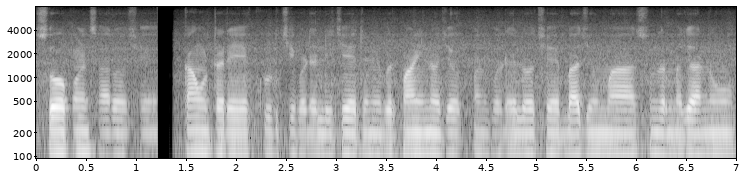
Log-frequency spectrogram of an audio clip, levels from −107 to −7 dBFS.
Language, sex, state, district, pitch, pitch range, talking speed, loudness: Gujarati, male, Gujarat, Gandhinagar, 100 Hz, 95-100 Hz, 155 wpm, -20 LUFS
